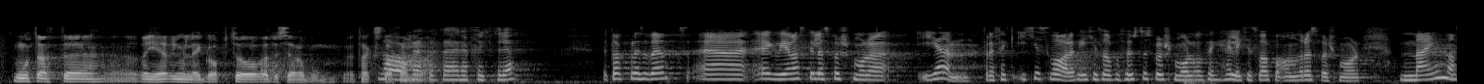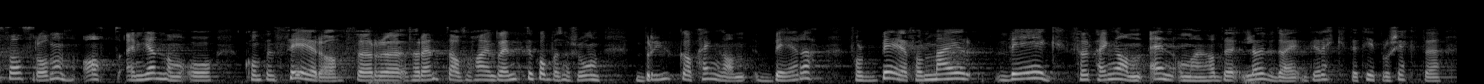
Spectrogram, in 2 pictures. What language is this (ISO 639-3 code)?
nor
